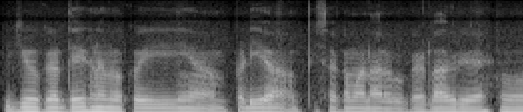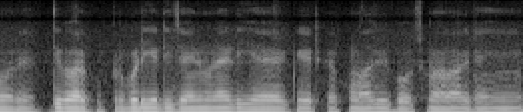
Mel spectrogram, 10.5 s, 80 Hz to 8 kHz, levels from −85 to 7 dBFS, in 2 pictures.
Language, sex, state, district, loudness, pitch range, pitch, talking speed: Hindi, male, Rajasthan, Churu, -19 LUFS, 95-100 Hz, 100 Hz, 135 wpm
